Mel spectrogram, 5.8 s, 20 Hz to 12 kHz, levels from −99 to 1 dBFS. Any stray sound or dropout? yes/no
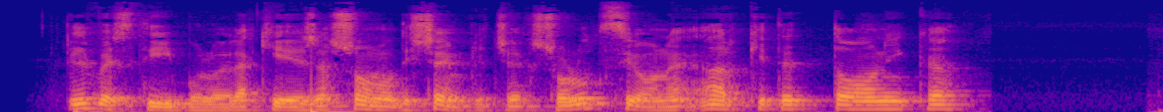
no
